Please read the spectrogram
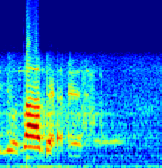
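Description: A man speaking over a telephone line, his voice thin and narrow; he stops about a second in, leaving a short pause with faint line noise.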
